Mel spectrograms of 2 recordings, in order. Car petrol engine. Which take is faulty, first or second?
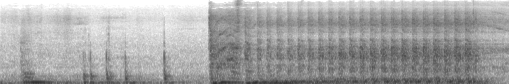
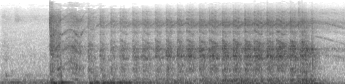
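second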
